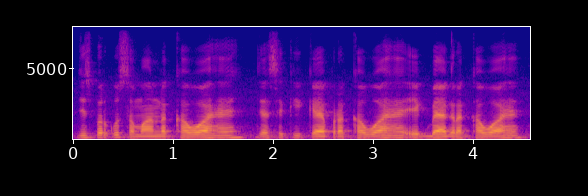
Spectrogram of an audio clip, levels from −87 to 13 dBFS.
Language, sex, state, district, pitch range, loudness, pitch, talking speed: Hindi, male, Uttar Pradesh, Shamli, 120-135 Hz, -19 LUFS, 125 Hz, 235 wpm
